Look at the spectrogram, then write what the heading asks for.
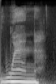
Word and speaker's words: Nguyen: It's Nguyen. When. That's how you pronounce it.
